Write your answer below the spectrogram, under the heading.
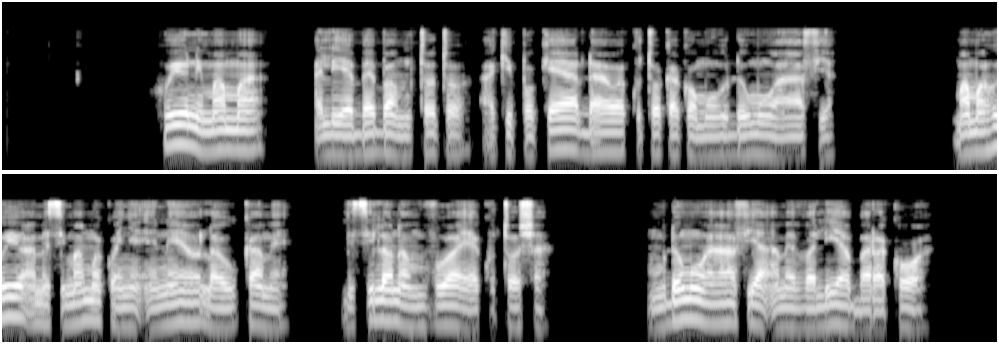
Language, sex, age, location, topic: Swahili, male, 25-35, Nairobi, health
